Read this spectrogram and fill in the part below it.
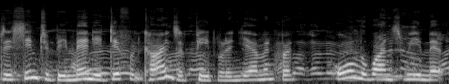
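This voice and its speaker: Against noticeable background noise, a woman with a fairly high pitch speaks at a fairly quick pace, her pitch varying in an ordinary way. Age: 80s+. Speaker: travel documentary narrator. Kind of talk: documentary narration.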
